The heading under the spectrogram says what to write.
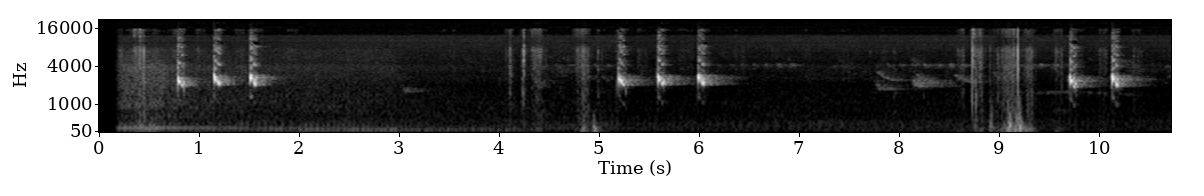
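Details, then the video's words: Yellow-vented bulbul in lively song used to make other birds answer, giving short bursts of three clear, quick notes repeated several times, separated by pauses and a few low thumps. "trucukan gacor uplik uplik tarong ropel tajam ini menjadikan burung trucuk gacor nyaut seketika"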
